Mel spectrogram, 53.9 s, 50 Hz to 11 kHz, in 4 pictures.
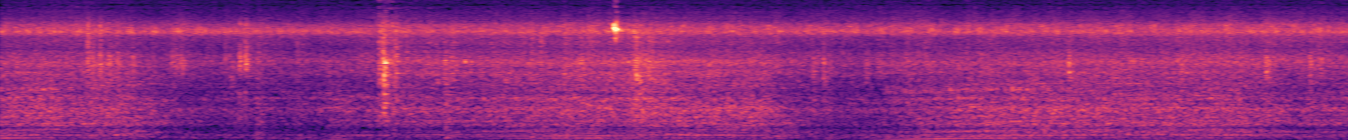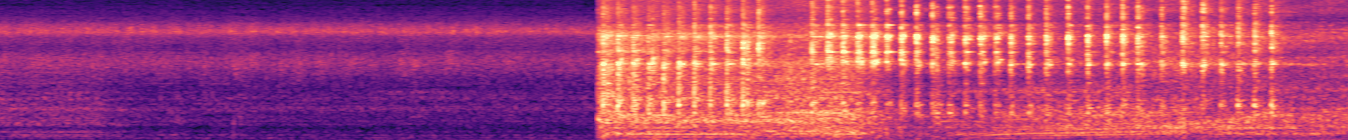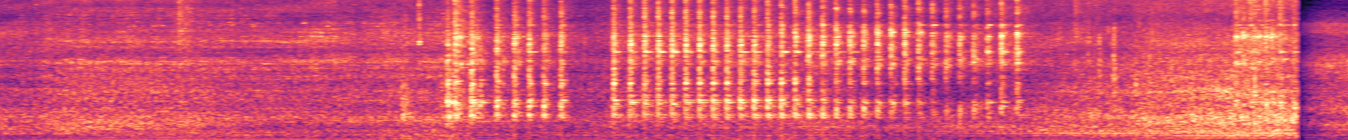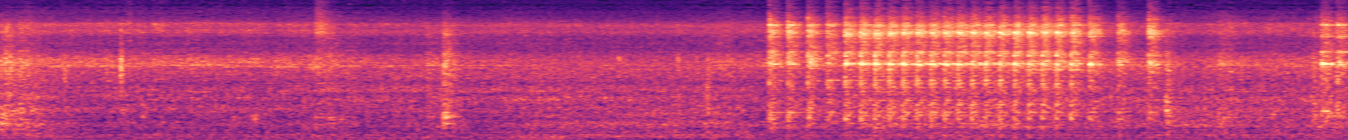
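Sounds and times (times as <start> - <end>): rapid even clatter: 19.5 - 26.9, 30.6 - 38.3
diesel engine working under load: 19.5 - 53.9.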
